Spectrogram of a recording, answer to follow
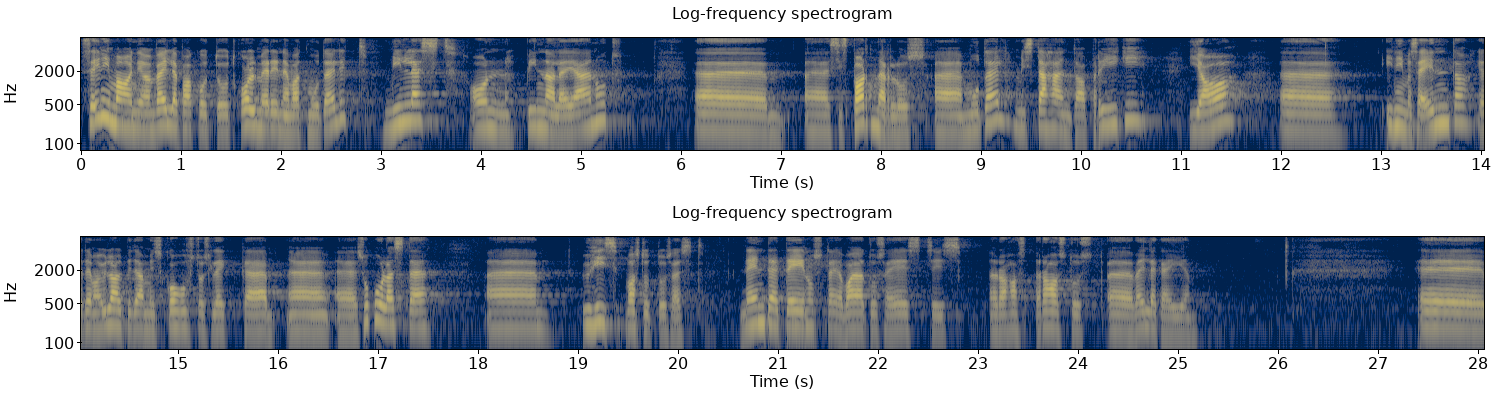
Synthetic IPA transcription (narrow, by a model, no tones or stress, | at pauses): se̞nʲimɑːnio̞nvælʲjɑpɑkːˑut̪ːˑud̪̥ko̞lme̞ɾine̞vɑt̪ːˑmud̪̥e̞lit̪ːmilːe̞st̪o̞npinːɑle̞jæːnud̪̥ | sispɑrt̪ne̞rlusmud̪̥e̞lmist̪æɦɛnd̪̥ɑb̥riːɡ̥i | jɑ | inime̞se̞e̞nd̪̥ɑjɑt̪e̞mɑylɑlpid̪̥ɑmisko̞ɦust̪uslikːˑ | suɡ̥ulɑst̪e̞ | yɦisvɑst̪ut̪ːˑuse̞st̪ | ne̞nd̪̥e̞t̪e̞ːnust̪e̞jɑvɑjɑd̪̥use̞e̞ːst̪siːs | rɑɦɑst̪ust̪vælʲjɑkæjːɑ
